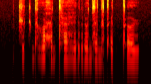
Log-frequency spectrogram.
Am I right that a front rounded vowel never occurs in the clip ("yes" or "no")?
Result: no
